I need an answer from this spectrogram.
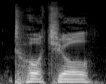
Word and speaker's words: Tuchel: Thomas Tuchel. Tuchel. Tuttles, the shop. You could have... It rhymes with Tuttles.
